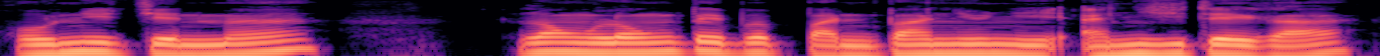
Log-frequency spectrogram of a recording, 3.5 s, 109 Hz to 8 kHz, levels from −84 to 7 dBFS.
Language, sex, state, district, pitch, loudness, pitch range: Wancho, male, Arunachal Pradesh, Longding, 140 Hz, -15 LUFS, 135-155 Hz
